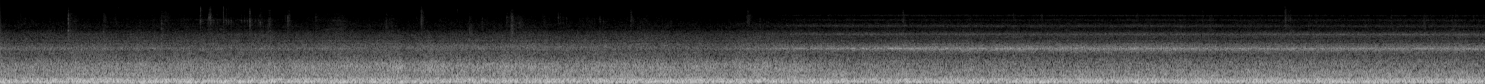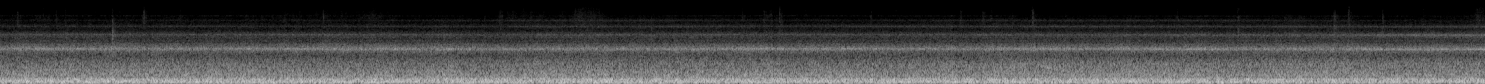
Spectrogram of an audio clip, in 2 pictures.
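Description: Steady rumble of a 700-series Sakura shinkansen running at speed, heard from inside the passenger cabin, with the pane black as in a tunnel. A thin, steady high whine joins the rumble about eight seconds in and holds.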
